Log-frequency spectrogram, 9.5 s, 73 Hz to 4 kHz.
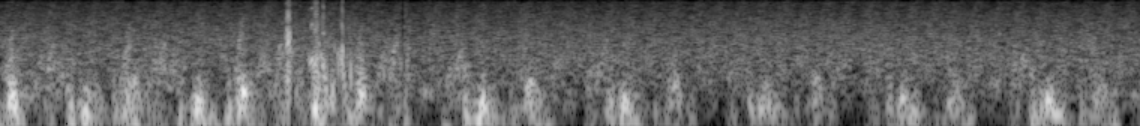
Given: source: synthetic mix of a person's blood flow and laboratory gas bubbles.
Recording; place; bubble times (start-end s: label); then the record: Doppler ultrasound of blood flow; precordium
2.54-2.96 s: bubbles
From the record:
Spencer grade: 1 (occasional bubble signal discernible with the cardiac motion signal, with majority of cardiac periods free of bubbles); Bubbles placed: only in the low amplitude regions of the cardiac cycle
